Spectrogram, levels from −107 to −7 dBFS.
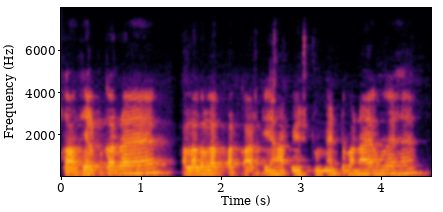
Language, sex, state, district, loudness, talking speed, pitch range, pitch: Hindi, male, Bihar, Sitamarhi, -23 LUFS, 180 wpm, 160-180 Hz, 170 Hz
